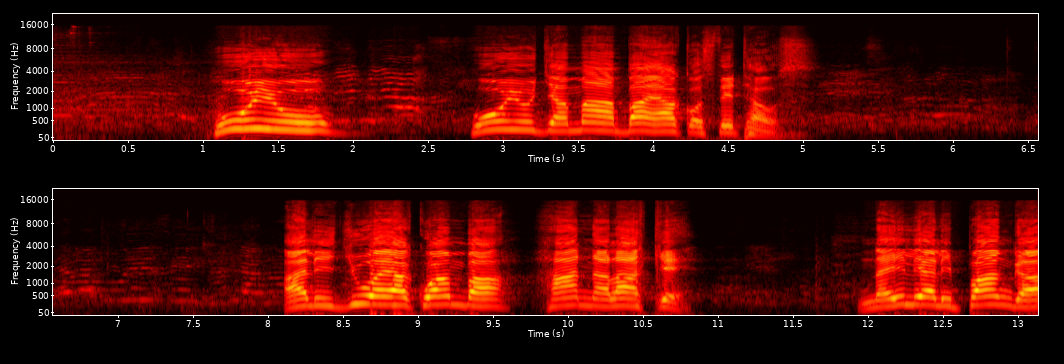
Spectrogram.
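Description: A man speaks forcefully into a microphone over loudspeakers, in bursts with pauses.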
